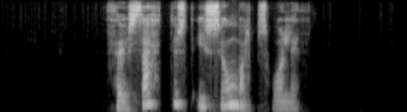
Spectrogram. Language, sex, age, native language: Icelandic, female, 30-39, Icelandic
